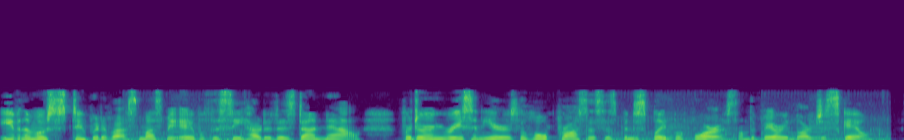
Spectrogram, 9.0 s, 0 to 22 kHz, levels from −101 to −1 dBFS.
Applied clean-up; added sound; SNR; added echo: none; Vehicle horn, car horn, honking; 18 dB; none.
